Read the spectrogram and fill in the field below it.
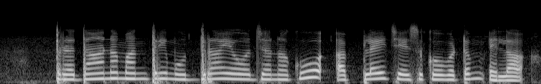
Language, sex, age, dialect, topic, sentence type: Telugu, female, 18-24, Utterandhra, banking, question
